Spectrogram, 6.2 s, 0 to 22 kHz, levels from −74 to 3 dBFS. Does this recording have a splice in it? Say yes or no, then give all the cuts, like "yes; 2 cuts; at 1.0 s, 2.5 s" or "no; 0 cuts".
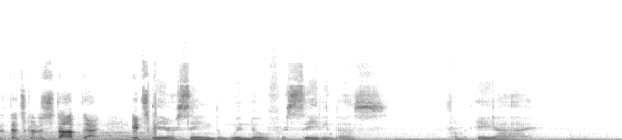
yes; 1 cut; at 1.5 s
